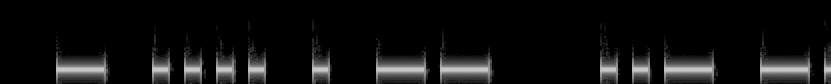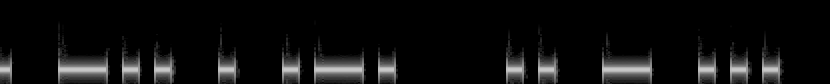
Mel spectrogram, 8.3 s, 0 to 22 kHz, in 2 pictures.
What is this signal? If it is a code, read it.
Morse code, heard as a keyed tone, about 15 wpm, 700 Hz. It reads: THEM UNDER ITS
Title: Sentences from Top 1600 Words 15wpm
